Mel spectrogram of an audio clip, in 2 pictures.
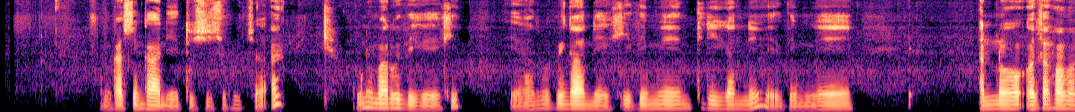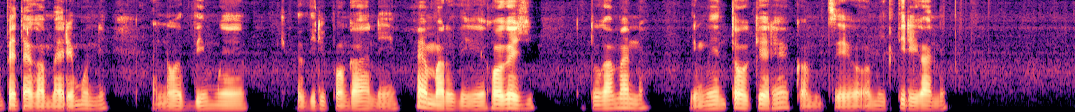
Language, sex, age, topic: Oshiwambo, male, 18-24, agriculture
